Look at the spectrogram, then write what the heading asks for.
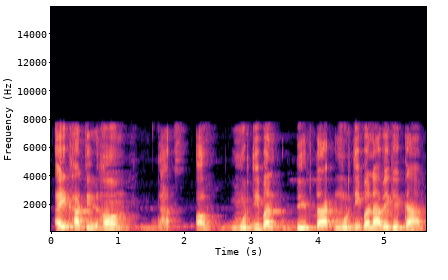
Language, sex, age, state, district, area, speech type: Maithili, male, 18-30, Bihar, Sitamarhi, urban, spontaneous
